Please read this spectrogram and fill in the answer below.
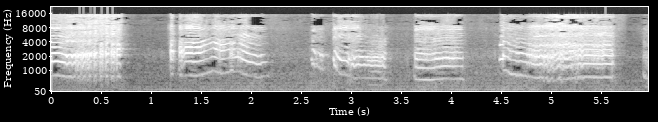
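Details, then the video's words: Short rising-and-falling otter squeals, several in quick succession with gaps between them. "Suara Berang - Berang"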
